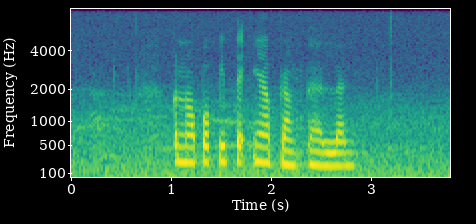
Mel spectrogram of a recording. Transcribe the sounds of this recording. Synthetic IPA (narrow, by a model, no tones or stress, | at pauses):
kənɔpɔpit̪ɪʔɲab̥ɾä̤ŋd̪̥ä̤lan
